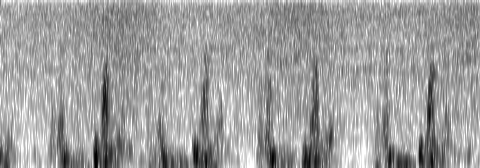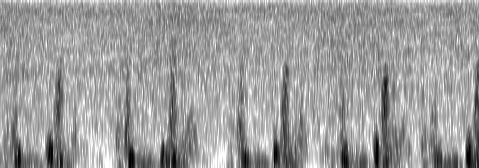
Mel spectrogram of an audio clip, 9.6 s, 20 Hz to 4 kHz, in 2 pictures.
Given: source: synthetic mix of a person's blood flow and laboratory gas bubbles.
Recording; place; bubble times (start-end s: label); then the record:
Doppler ultrasound of blood flow; precordium
no bubbles
From the record:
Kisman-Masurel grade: 000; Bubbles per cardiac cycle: 0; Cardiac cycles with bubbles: 0%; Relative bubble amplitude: no bubbles discernible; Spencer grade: 0 (complete lack of bubble signals)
